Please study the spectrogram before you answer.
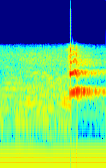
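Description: A dachshund gives a single sharp, high-pitched yip over a faint background hum.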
